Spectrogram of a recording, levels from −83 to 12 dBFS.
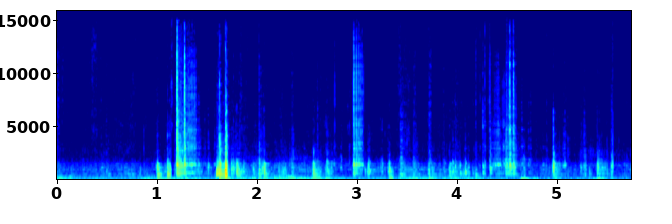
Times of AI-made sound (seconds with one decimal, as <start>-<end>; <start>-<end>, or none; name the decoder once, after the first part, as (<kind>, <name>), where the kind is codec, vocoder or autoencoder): none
